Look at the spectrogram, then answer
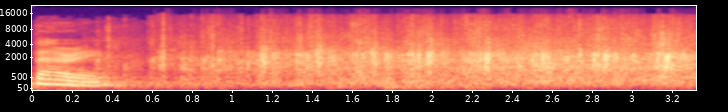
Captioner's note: applause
